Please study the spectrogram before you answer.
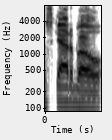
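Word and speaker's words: Skattebo: People say Scataboo. That's not how it's spelled. Bo. It's Scatabo.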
